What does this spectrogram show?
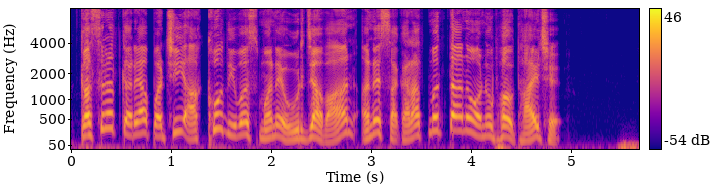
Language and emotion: Gujarati, happy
